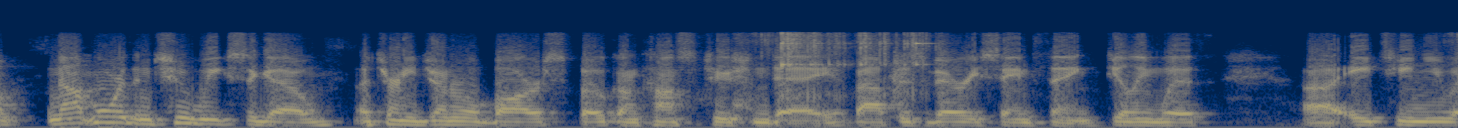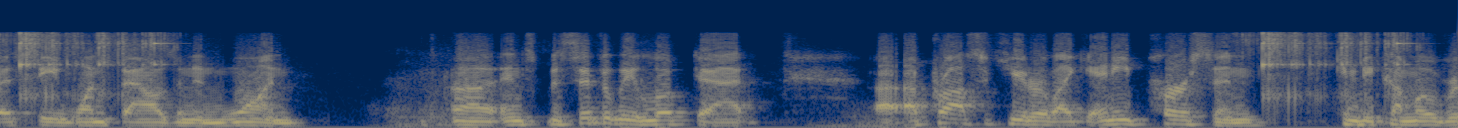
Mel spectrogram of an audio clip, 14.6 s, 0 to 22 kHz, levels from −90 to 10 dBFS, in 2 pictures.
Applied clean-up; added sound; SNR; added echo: none; Coin (dropping) / Glass; 7 dB; none.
